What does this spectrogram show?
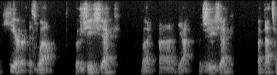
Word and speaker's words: řízek: And then in Czech, there's this word řízek. And it's this rolling R with the j on top of it.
